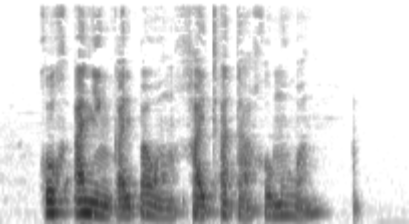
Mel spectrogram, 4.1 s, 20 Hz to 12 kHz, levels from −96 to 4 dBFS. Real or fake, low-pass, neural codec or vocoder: real; 10.8 kHz; none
